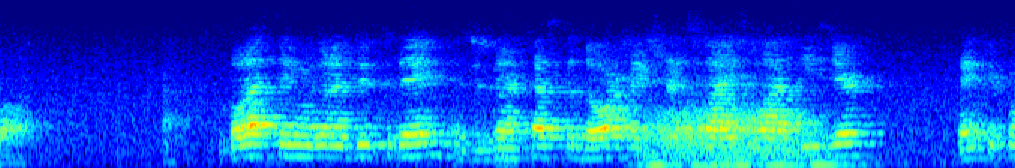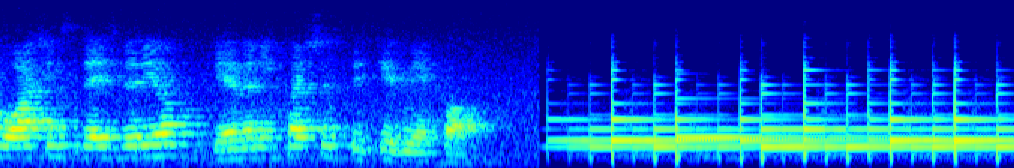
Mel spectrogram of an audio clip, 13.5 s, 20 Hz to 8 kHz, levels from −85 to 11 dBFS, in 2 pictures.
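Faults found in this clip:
No audible faults found.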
